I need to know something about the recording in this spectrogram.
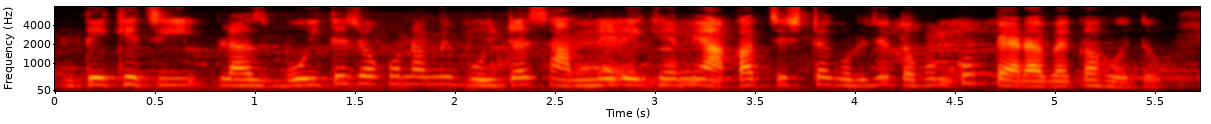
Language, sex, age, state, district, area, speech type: Bengali, female, 18-30, West Bengal, Hooghly, urban, spontaneous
